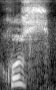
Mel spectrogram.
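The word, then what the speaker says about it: خسر: ফি খ সিন পেশ খুস র দুই জের ঋণ খুস ঋণ ওয়াকফু করলে খুস র টা হালকা উচ্চারণ করব খুস এরকম ভাবে শিখবো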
